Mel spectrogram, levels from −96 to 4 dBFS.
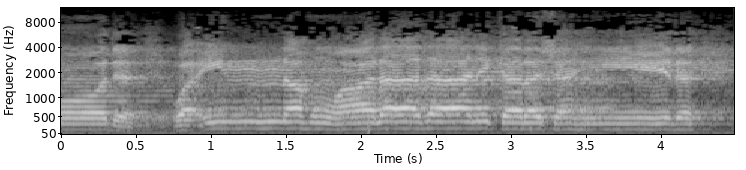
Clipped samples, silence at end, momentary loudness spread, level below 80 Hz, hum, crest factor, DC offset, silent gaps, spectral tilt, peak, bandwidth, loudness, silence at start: under 0.1%; 0 s; 7 LU; -56 dBFS; none; 12 dB; under 0.1%; none; -3 dB/octave; -6 dBFS; 11 kHz; -17 LUFS; 0 s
